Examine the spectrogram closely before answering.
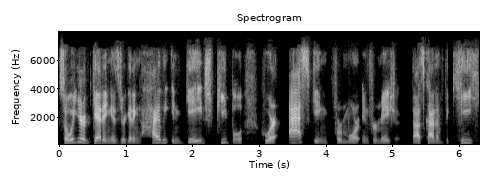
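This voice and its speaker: His pitch swings very widely. This man talks fairly quickly in a fairly high voice. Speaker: webinar presenter, digital marketing agency. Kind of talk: webinar presentation. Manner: stuttering a little.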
